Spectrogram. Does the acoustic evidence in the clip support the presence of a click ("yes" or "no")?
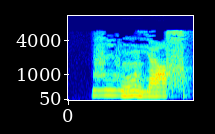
no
